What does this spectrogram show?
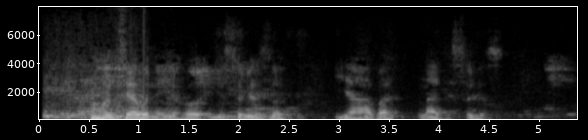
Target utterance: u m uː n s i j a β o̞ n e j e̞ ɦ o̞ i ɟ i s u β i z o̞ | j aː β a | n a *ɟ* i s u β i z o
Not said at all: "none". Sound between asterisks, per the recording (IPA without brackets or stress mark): ɟ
